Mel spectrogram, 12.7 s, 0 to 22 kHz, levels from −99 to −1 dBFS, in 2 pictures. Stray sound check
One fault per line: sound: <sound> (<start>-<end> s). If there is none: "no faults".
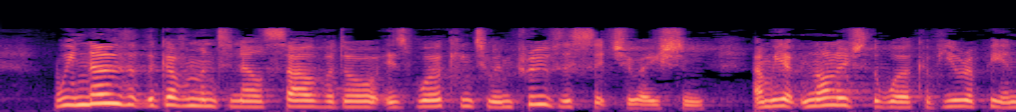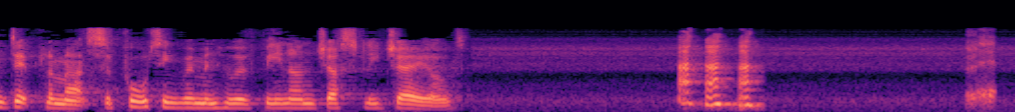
sound: laugh (10.6-11.1 s)
sound: laugh (12.4-12.6 s)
